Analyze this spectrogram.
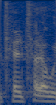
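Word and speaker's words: Δ: 그러면 X에 대한 차분 델타 X는 이거 델타 X라고 있는데 세모를 델타라고 읽습니다.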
